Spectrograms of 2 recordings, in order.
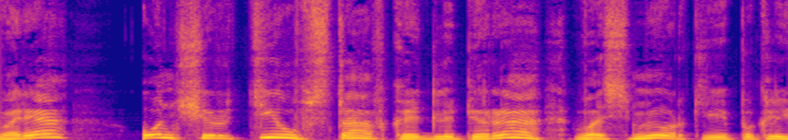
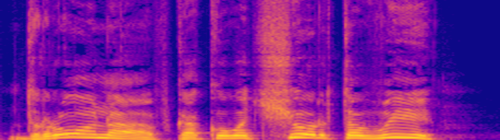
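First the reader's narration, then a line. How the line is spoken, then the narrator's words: Editor shouting. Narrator (Russian): редактор закричал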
